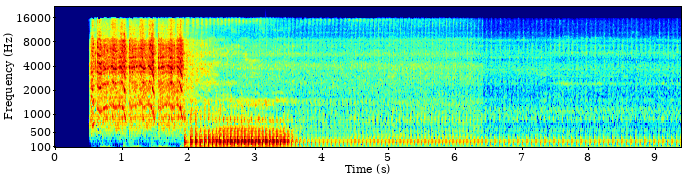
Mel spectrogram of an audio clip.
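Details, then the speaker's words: Honda Rincon 650 ATV (2003-2005) after carb cleaned of sand, oil filled, coolant not yet added, after sitting three months: brief cranking, then fires, blips and drops to steady idle, clean healthy start. Normal cold start. "all right not going to run it that long because now I need to put coolant in it but that is a w sweet I mean fired right up dude fired right up"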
